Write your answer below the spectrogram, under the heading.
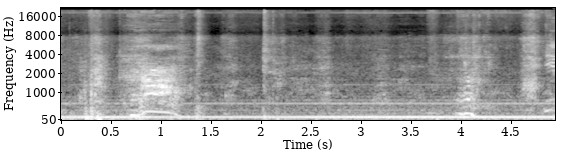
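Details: An American Bully dog at home reacting excitedly as its owner returns from work, giving short high whining whimpers with rising and falling pitch, a strong steady low hum beneath throughout.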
